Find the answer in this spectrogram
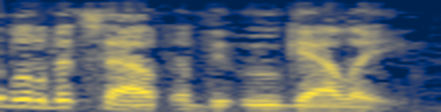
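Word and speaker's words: Eau Gallie: If you've been around Florida long enough, it is Ooh Galley, not Oh, galley or ooh galley. Yeah, I always have a tough time with that. Oh, the French pronunciation is Ugali. Ooh galley.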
